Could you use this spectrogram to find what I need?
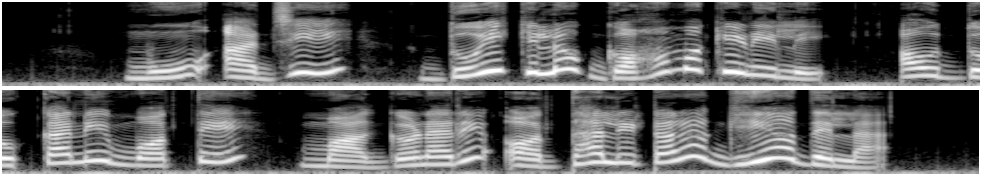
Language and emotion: Odia, happy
